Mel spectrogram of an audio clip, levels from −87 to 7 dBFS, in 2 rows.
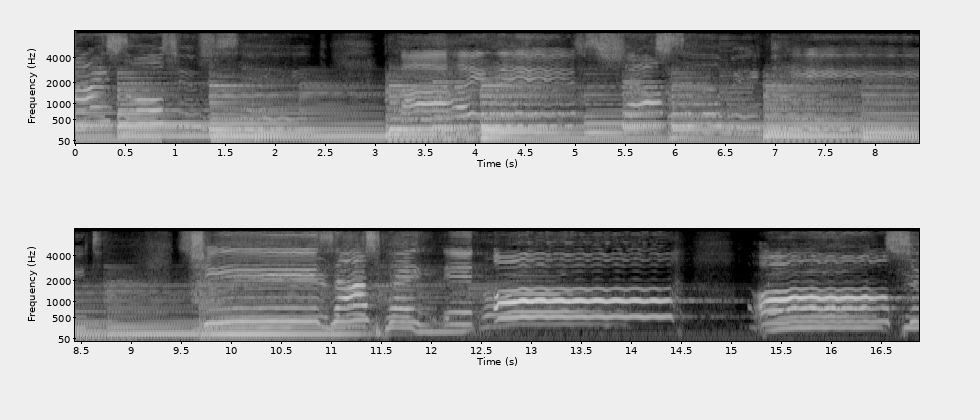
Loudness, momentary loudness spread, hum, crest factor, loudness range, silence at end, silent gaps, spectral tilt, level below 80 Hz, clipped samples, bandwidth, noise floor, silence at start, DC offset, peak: -20 LUFS; 11 LU; none; 16 dB; 5 LU; 0 s; none; -5.5 dB/octave; -36 dBFS; under 0.1%; 7.6 kHz; -50 dBFS; 0 s; under 0.1%; -4 dBFS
